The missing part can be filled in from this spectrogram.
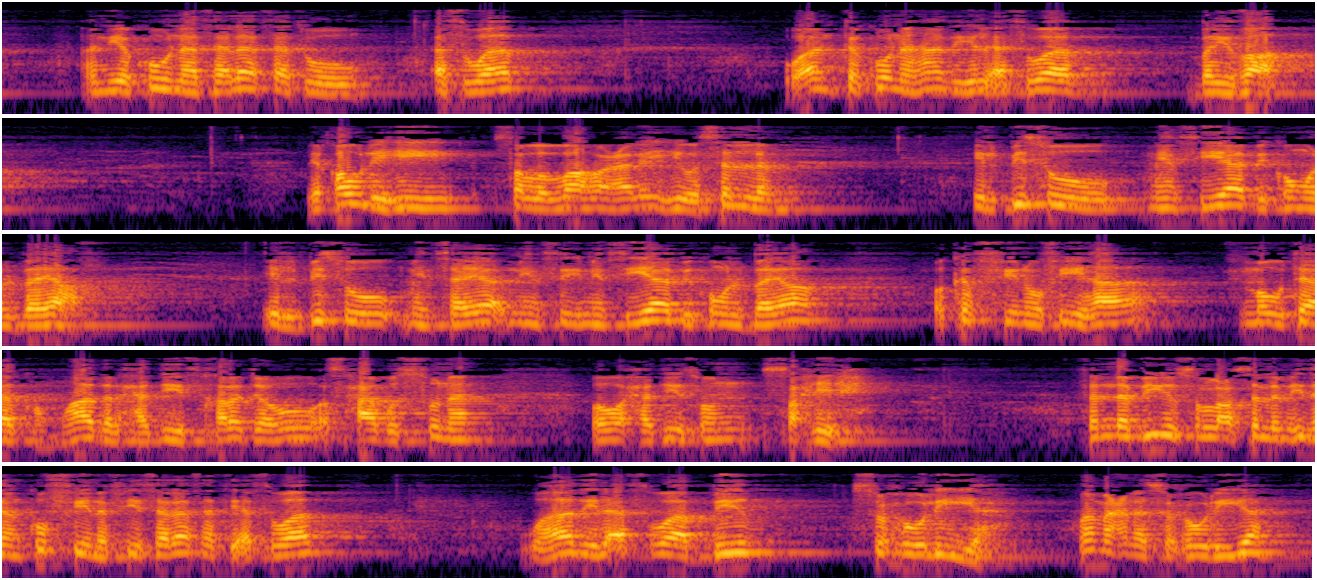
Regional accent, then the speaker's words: Algeria; بخاصة عندنا في الجزائر

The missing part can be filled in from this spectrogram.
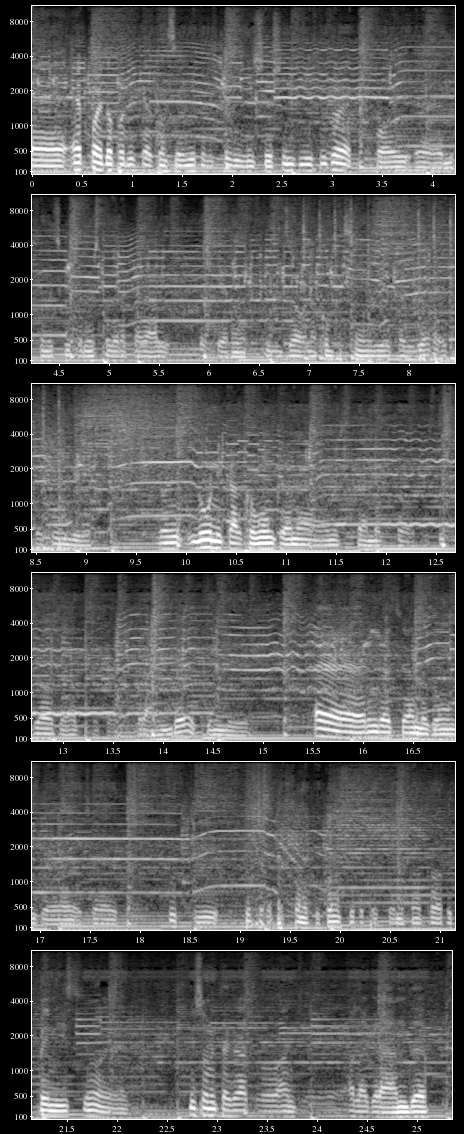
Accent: Berat, Albania; Italian is a second language; vengo dall'Albania, dal centro sud, un paesino che si chiama Berat. È un paesino abbastanza antico e fa parte dell'UNESCO, ha una storia lunga 2400 anni

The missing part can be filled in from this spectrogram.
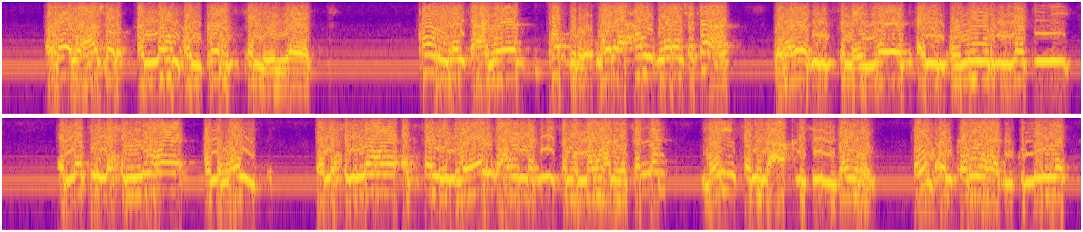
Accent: Egypt; استحدثوا كل المحدثات في بلادنا مصر

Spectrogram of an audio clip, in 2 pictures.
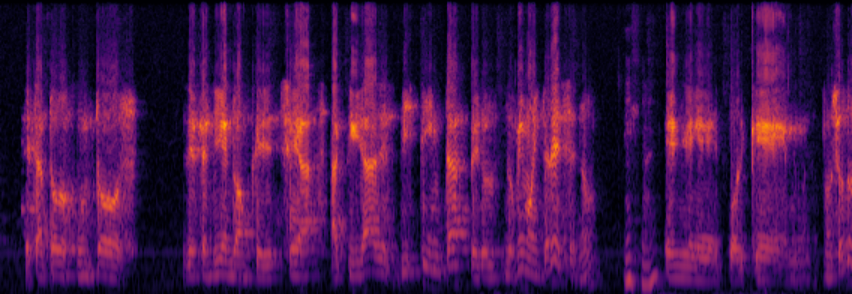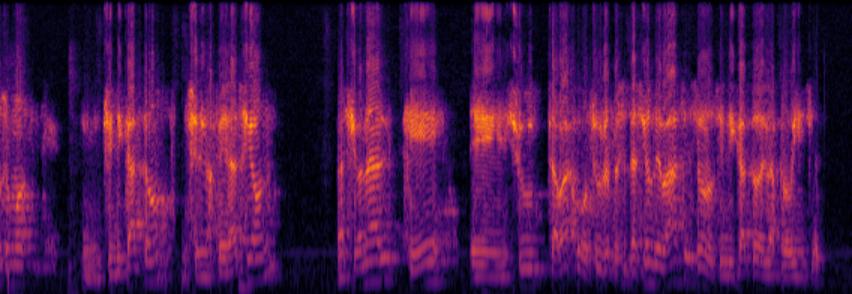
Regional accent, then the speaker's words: Salta, Argentina; pues yo soy de Salta y estuve en Misiones estos días

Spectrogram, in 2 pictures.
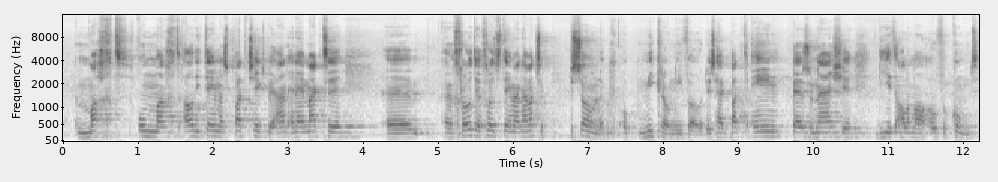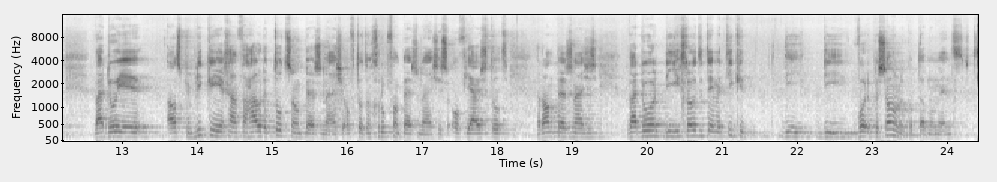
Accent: Assen, Drenthe, Netherlands; also born or lived in Groningen; Ik kom oorspronkelijk uit Assen, maar ik heb in Groningen altijd op school gezeten, dus het voelt wel warm.

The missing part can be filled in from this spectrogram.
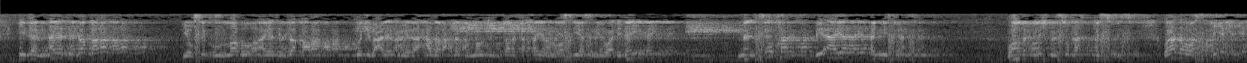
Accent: Egypt; عندنا في مصر مثلا الركاز اللي هو دفن الفراعنة

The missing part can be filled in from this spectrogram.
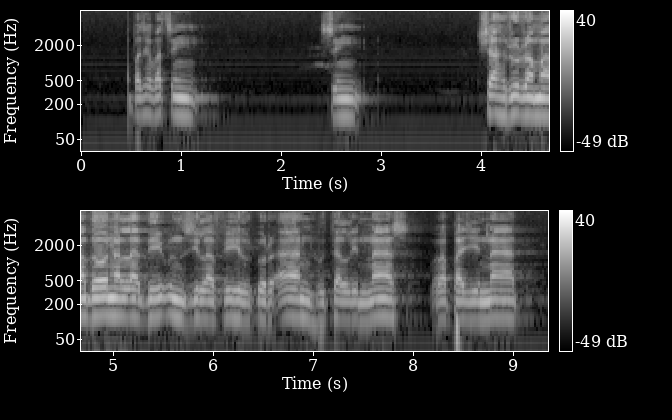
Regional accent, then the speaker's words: Jombang, East Java, Indonesia; first language Javanese; Indonesian is a second language; Karena saya bahasa Indonesia itu bahasa kedua, bahasa pertama, bahasa ibu saya adalah bahasa Jombang, Jawa Jombang kan itu.

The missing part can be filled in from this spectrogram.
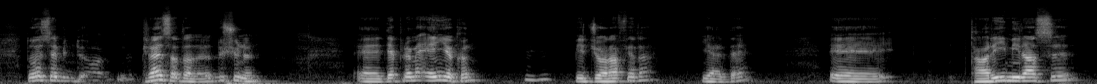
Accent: Istanbul, Turkey; Ben Fatih'te, Fener'de doğdum. Yani orada Samatya'da yaşadım. Çocukluğum bir kısmı Samatya'da geçti.

